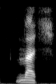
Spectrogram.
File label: "nax", tlacolula; chocolate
